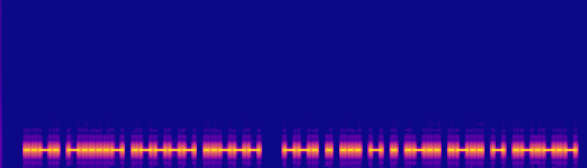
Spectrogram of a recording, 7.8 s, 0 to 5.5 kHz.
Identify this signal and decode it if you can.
Morse code, heard as a keyed tone, about 25 wpm, 600 Hz. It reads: F-12 GESTELLT.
